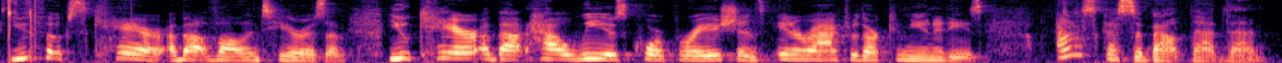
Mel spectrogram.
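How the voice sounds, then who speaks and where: A woman's voice: a little high, normal speed. A woman recruiter giving career advice in a conversational, emphatic way, speaking directly to her listeners. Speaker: corporate recruiter.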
